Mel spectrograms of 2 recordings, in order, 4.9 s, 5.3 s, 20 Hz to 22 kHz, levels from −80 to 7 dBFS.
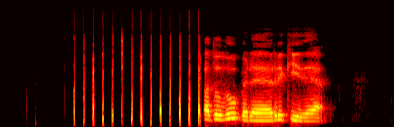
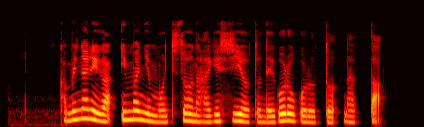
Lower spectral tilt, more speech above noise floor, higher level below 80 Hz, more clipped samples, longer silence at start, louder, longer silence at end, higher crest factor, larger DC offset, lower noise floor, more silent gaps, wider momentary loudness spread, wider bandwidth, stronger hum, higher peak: about the same, -5 dB/octave vs -6 dB/octave; first, 50 dB vs 35 dB; first, -64 dBFS vs -74 dBFS; neither; first, 2.5 s vs 0.75 s; first, -21 LUFS vs -24 LUFS; first, 0.9 s vs 0.55 s; about the same, 20 dB vs 16 dB; neither; first, -68 dBFS vs -58 dBFS; neither; first, 15 LU vs 11 LU; first, 15 kHz vs 11.5 kHz; neither; first, -4 dBFS vs -8 dBFS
